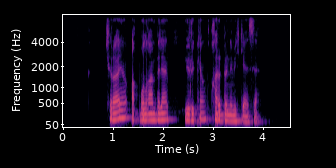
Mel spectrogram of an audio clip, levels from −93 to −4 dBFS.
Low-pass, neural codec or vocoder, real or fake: 7.2 kHz; codec, 16 kHz, 8 kbps, FunCodec, trained on Chinese and English, 25 frames a second; fake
